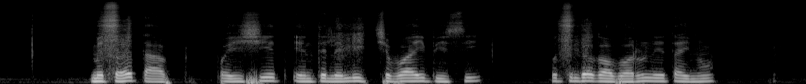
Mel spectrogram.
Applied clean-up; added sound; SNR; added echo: neural mask model RNNoise.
